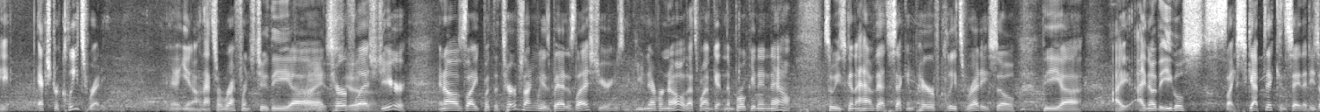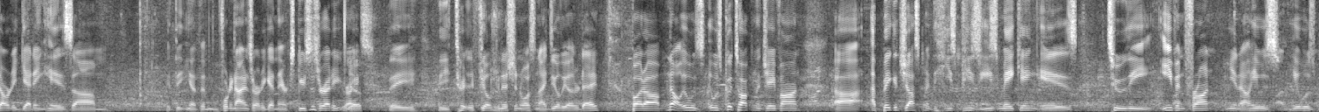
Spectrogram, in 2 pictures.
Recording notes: Live from radio row at the Super Bowl in Las Vegas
